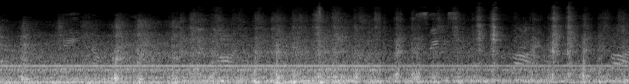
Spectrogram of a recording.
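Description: A long high-speed express train passes at about 140 km/h near a station platform, a loud continuous rumble and clatter of wheels with repeated rhythmic clicks throughout, a steady tone running underneath.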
